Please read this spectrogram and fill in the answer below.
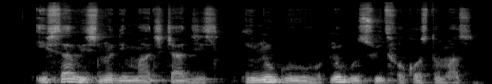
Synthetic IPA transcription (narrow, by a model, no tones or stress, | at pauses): ifsavisnodemat͡ʃt͡ʃad͡ʒis | inoɡonoɡoswitfɔkɔstɔmas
